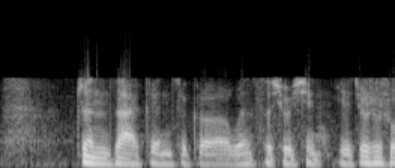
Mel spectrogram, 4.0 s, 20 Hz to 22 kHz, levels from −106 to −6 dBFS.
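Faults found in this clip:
iLBC codec damage across whole clip. Speech band-limited, nothing above 4 kHz. Dull, rough, slightly synthetic texture. Each block coded on its own, no carry-over from the previous one. Graininess fits the iLBC 30 ms frame mode at about 13.33 kbps.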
